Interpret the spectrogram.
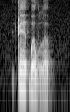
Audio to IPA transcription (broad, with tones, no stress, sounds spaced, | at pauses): ʈ e˧ ɓ ə˨˩ w l ə˨˩ k̚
